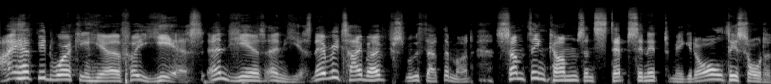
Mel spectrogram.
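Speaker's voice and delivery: loud voice of a tiny creature. Narrating a scene, the speaker voices a little creature poking its head from mud: little creature voice. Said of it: "as you hear a little voice say".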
